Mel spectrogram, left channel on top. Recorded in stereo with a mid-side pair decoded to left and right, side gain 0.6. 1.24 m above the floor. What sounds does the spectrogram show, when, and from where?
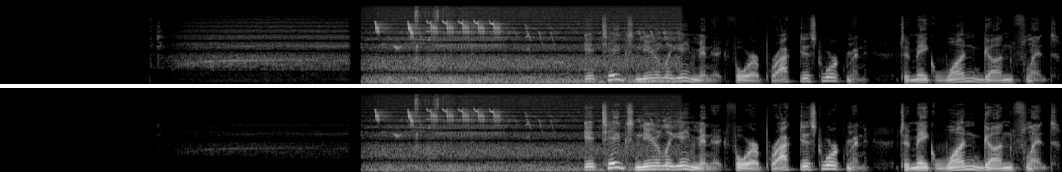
1.5 s a hair dryer: 60° left
3.6 s a bird: 15° left
5.8 s a man speaking: 35° right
